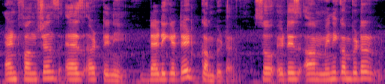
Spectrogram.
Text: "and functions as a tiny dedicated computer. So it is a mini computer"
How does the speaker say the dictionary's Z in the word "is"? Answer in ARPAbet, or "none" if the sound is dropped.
Z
